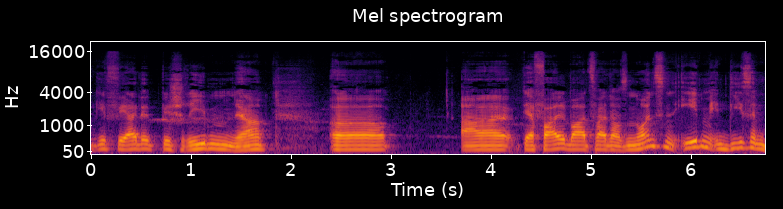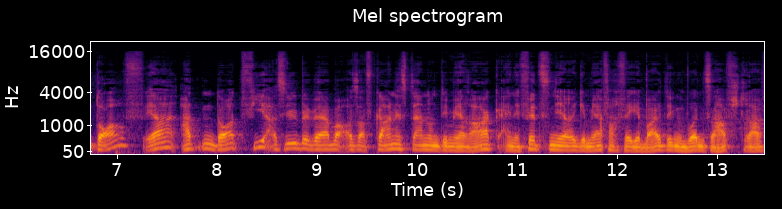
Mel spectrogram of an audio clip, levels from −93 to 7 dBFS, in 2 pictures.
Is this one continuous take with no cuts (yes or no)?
yes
